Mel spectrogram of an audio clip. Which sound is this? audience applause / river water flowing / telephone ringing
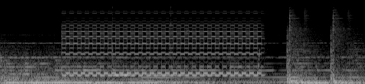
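telephone ringing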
